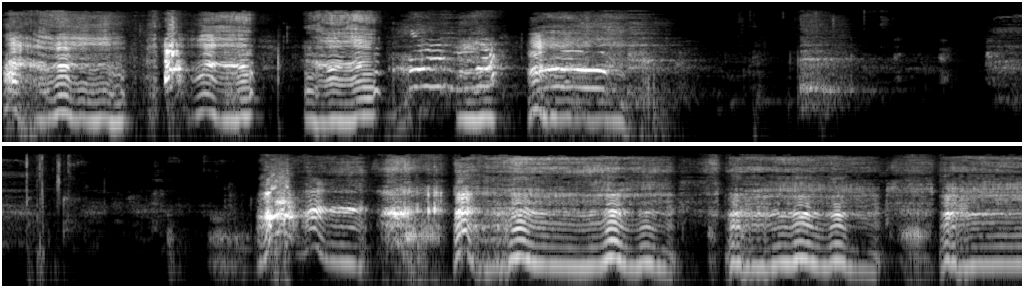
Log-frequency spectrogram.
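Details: A hostile Miniature Pinscher fires off a quick series of harsh, wavering barks. After a quiet few seconds, a second vigorous volley of rapid yapping follows.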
